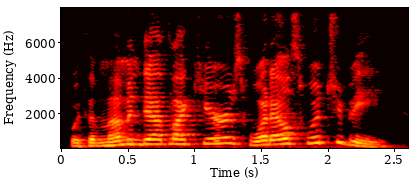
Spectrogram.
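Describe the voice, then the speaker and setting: A woman's voice: sits high, very animated, normal speed, pitched above the performer's own voice. A woman voicing a big, rustic giant man, kindly but easily outraged, in thundering, folksy exclamations for a storybook. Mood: proud.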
